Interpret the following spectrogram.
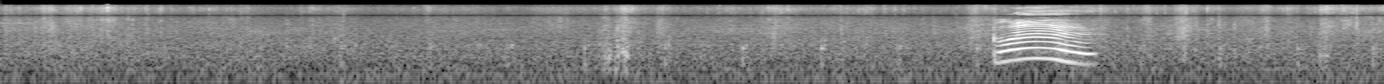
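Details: Blue-eyed Alapaha Blue Blood Bulldog puppies: a single loud, arched whine with rich harmonics lasting about half a second, rising then falling. It stands out against a quiet background of faint rustling and soft clicks.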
